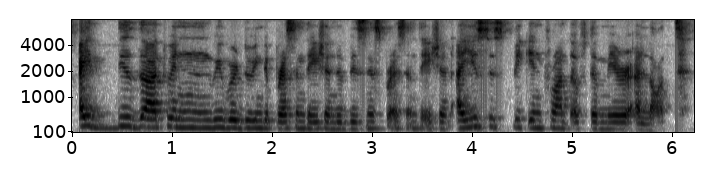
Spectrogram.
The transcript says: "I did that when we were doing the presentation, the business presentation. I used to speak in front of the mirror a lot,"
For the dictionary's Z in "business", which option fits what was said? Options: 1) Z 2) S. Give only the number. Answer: 2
